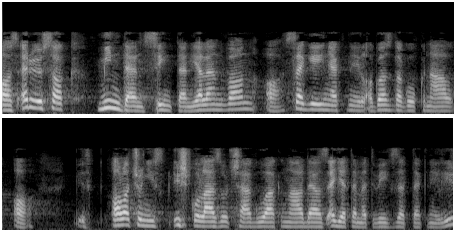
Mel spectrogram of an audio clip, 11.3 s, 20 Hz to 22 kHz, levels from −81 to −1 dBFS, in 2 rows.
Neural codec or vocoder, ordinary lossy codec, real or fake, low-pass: none; AAC, 32 kbps; real; 7.2 kHz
